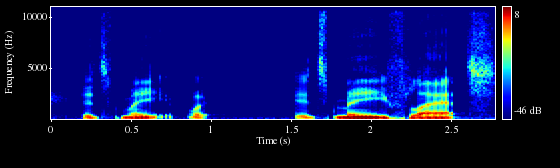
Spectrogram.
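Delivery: slow, drawn-out put-on country accent attempt. Retrying the character's greeting in an attempted country accent. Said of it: "you don't sound like you're from around here".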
